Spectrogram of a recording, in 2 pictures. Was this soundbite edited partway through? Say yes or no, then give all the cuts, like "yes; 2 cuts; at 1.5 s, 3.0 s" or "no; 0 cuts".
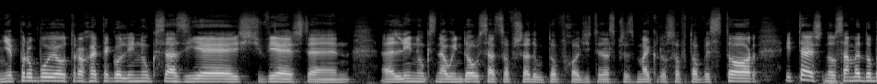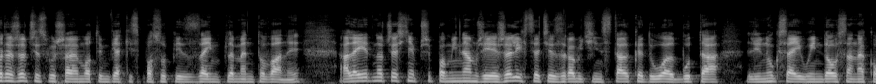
no; 0 cuts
